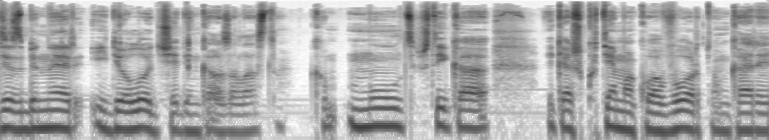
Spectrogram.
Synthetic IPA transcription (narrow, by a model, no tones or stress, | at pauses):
d̪ezbinərʲid̪eo̞lo̞d͡ʒit͡ʃe̞d̪iŋkauzalast̪akʰəmult̪sʲʃt̪ijkəkaʃi̥ku̥t̪ʲemakuavo̞rt̪uɨŋkaɾe̞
